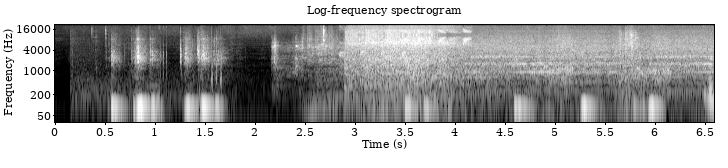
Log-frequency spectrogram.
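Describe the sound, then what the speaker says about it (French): A car in the video game Half-Life 2 revs in several short bursts, goes briefly quiet, then drives off with a sustained engine drone punctuated by repeated throttle surges. "faut que je fonce avec la voiture comme à chaque fois"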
